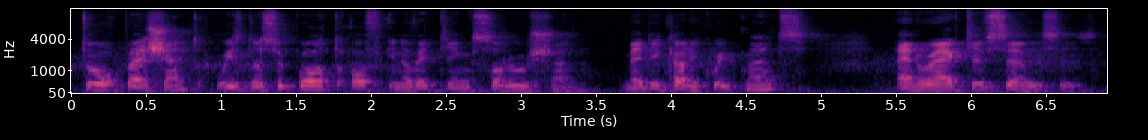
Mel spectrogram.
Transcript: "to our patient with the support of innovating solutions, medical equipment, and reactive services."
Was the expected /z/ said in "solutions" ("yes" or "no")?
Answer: no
